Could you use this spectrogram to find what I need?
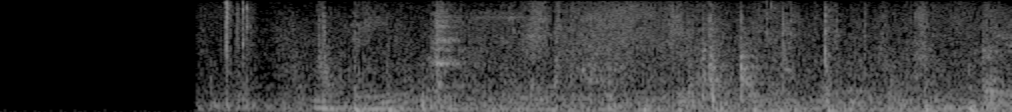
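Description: People in a room murmur and chatter softly.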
